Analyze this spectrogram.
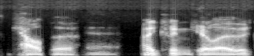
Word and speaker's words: Calta: dad's the one that when people say CTA and he goes kalta I couldn't care it CTA cooligans call me whatever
